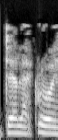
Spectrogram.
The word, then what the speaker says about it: Delacroix: Jones and Dicky delaqua the villagers pronounced this name Delacroix eventually made a great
